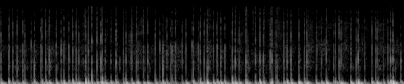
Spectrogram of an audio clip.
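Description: A hollow, boxy yellow fabric toiletry bag, probably coated fabric, is tapped rapidly and scratched with fingernails. The result is a steady stream of quick, dull, low thumps with very short decay and faint scratchy texture over a continuous muffled rumble.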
